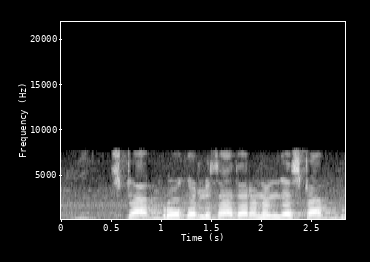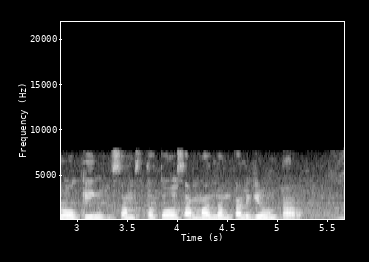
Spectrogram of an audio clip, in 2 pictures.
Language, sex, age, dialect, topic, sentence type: Telugu, female, 31-35, Central/Coastal, banking, statement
